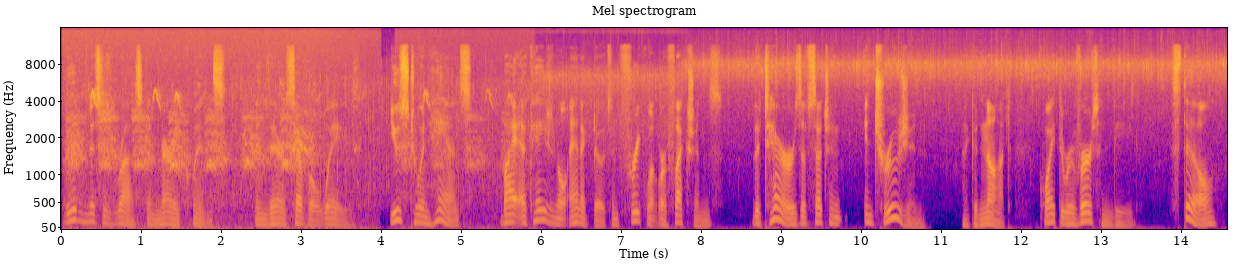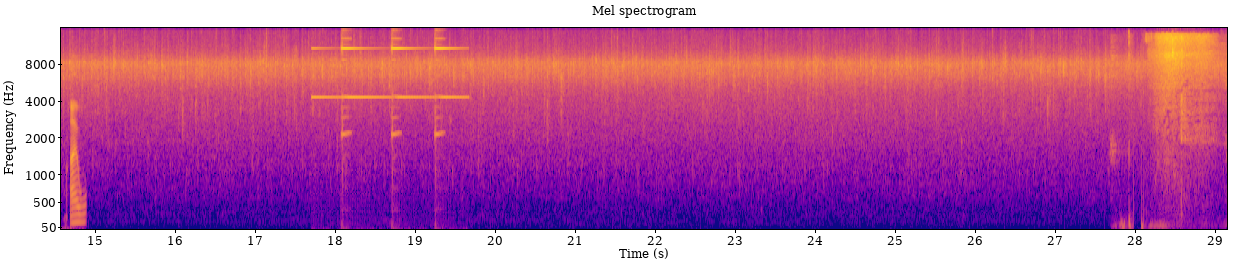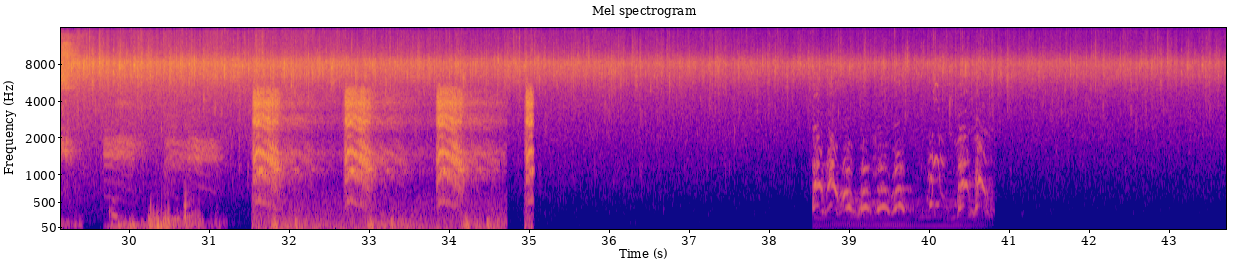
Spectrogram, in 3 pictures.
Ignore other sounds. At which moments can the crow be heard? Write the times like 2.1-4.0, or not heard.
0.0-5.8, 27.6-35.1.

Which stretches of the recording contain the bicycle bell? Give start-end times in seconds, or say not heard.
17.7-19.7.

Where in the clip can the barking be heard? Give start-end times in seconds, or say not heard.
38.5-40.9.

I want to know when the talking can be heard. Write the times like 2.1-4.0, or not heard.
0.0-14.9.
